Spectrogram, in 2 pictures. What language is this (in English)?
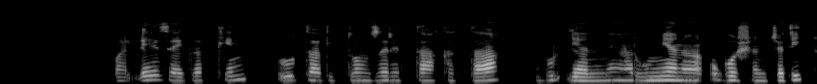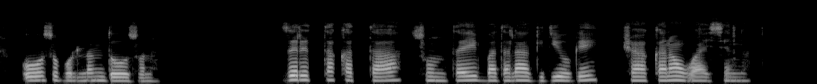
Wolaytta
